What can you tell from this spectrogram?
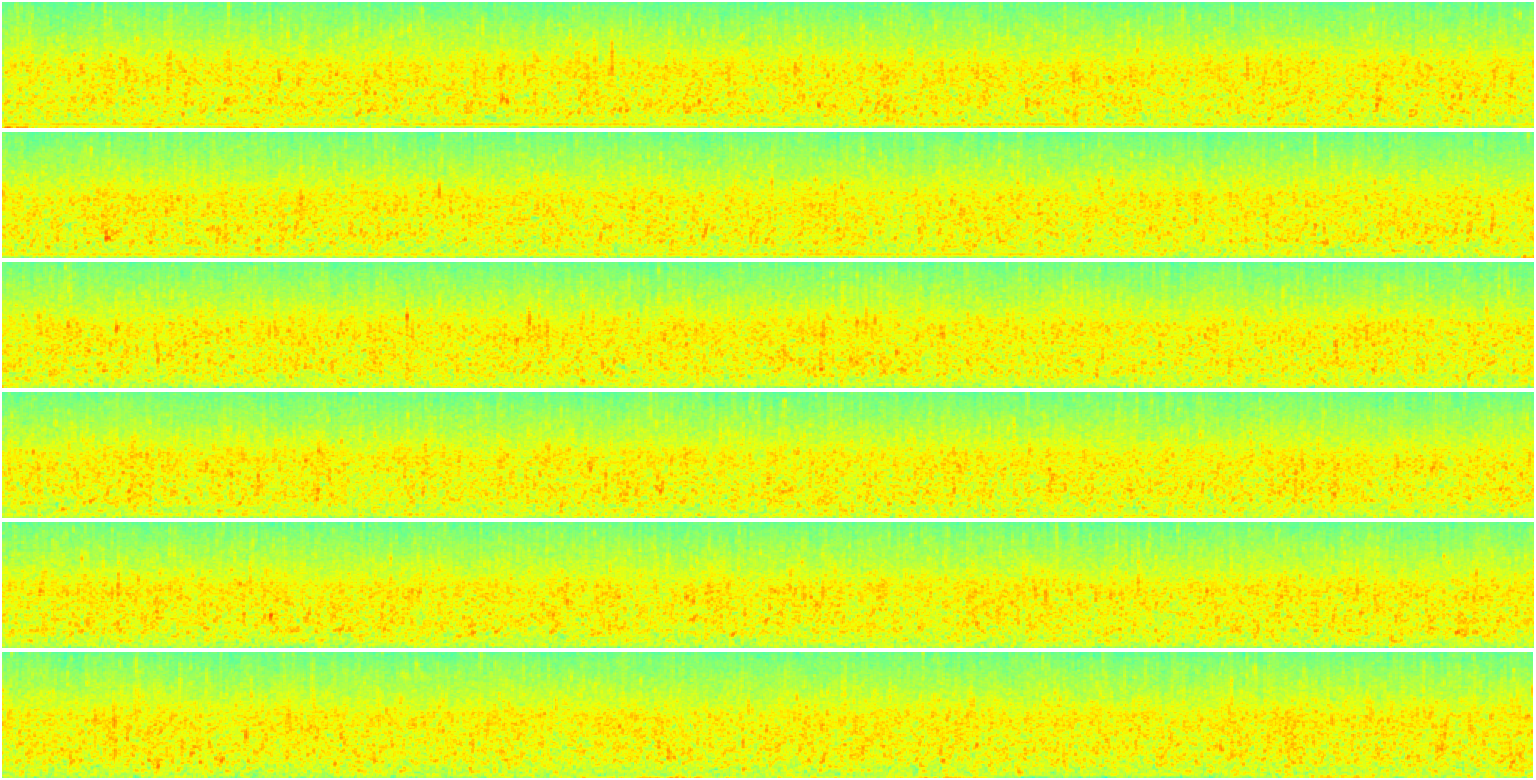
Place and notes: Sur une pierre dans le lit du Sierroz au plus bas.
France métropolitaine, France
